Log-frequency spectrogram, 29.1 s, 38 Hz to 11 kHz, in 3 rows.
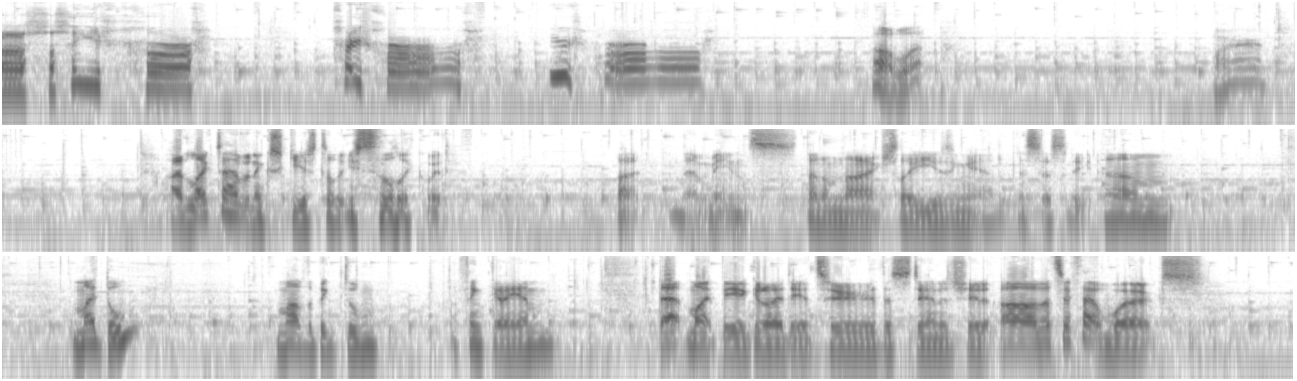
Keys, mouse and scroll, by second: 2.5 scroll down 1, 3.3 scroll down 1, 3.9 scroll down 1, 4.8 scroll down 1, 9.4 click, 10.0 click, 11.5 click, 13.5 click, 14.5 click, 16.1 click, 17.9 click.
